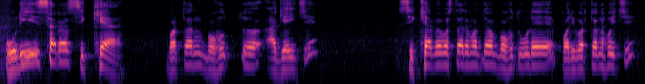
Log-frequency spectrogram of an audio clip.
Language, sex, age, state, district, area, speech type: Odia, male, 45-60, Odisha, Cuttack, urban, spontaneous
